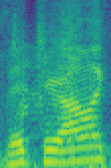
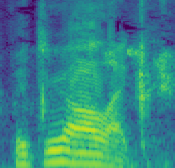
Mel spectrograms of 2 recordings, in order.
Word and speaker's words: Vitriolic: Right, Jim? Vitriolic? Yeah, you got it right, Butch. Vitriolic.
